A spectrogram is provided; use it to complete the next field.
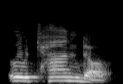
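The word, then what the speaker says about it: uthando: The R, the way you pronounce like the center syllable, ta, Mm-hmm. um, the what you've written is tar. Right. So it'd be more like TAH, ta. So utando There you go.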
